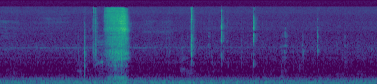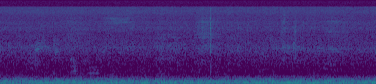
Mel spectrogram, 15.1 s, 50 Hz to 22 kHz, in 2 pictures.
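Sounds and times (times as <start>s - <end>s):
faint low hum: 0.0s - 15.0s
short hissing rush: 1.9s - 2.6s.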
